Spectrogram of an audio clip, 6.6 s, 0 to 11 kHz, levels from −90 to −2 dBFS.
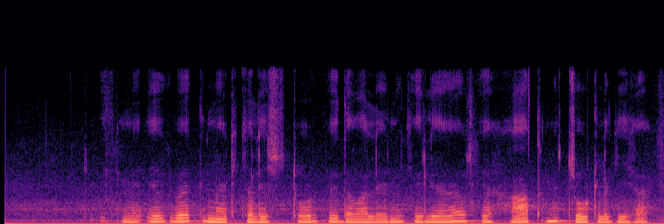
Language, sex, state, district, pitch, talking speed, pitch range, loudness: Hindi, male, Uttar Pradesh, Ghazipur, 140 Hz, 160 wpm, 130-145 Hz, -27 LUFS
